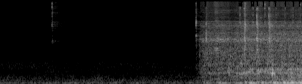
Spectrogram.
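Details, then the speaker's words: 2018 Honda PCX with 1,178 miles, first start after adjusting intake and exhaust valves that were both too tight: catches and settles into a soft, even idle with no valve tick. Quiet and healthy. "I think it sounds very quiet"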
